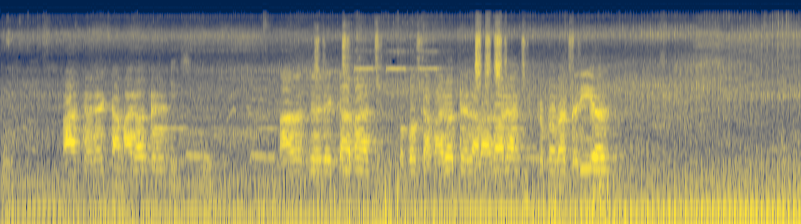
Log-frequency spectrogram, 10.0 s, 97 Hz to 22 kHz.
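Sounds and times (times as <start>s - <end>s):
motorcycle engine low putter: 2.2s - 10.0s.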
